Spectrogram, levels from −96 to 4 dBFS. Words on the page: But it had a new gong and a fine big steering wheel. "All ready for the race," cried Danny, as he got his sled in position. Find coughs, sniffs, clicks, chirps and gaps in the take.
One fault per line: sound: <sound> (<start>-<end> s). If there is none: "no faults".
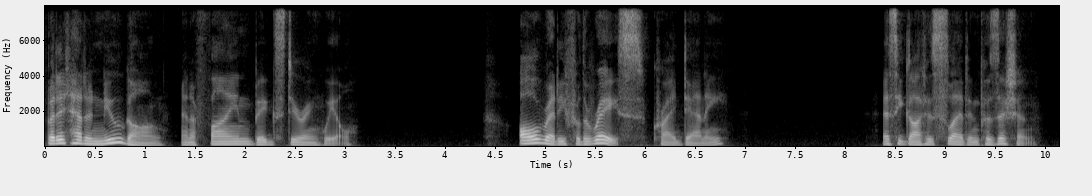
no faults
